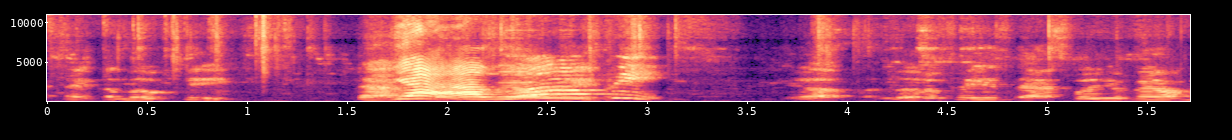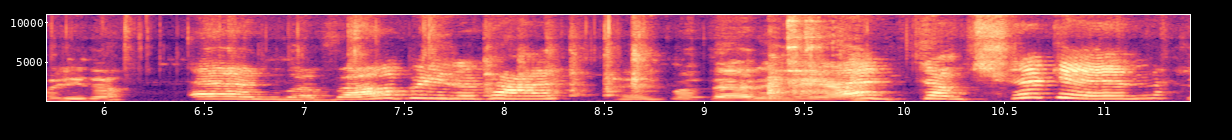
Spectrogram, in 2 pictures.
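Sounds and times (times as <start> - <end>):
speech: 0.1 - 3.2, 3.8 - 11.4
child talking in an animated sing-song voice: 1.7 - 3.1, 6.4 - 8.5, 9.6 - 11.4
metal utensils clinking and scraping against a cooking pot: 7.9 - 9.8.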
